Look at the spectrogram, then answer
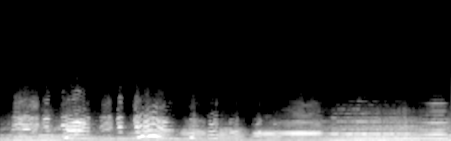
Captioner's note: sobbing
